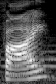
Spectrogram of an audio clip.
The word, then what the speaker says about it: Fi: it is meant to according to nintendo rhyme with hi so it should be phi okay well we'll be proper and we'll call her five okay i was going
